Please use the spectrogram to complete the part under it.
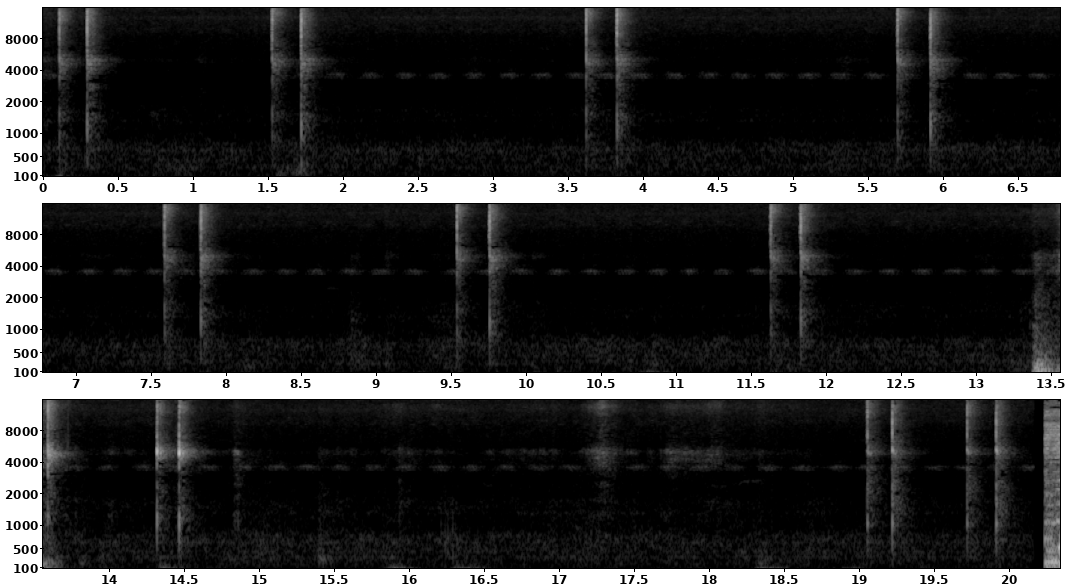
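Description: A ceiling lamp clicks softly each time its light changes.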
